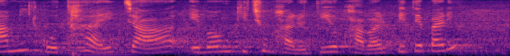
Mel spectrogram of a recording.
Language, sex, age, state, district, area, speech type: Bengali, female, 18-30, West Bengal, Kolkata, urban, read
